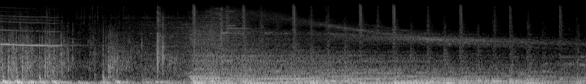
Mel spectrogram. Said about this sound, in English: Oh man, I love fireworks! And there comes the police to see what the fuss is.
